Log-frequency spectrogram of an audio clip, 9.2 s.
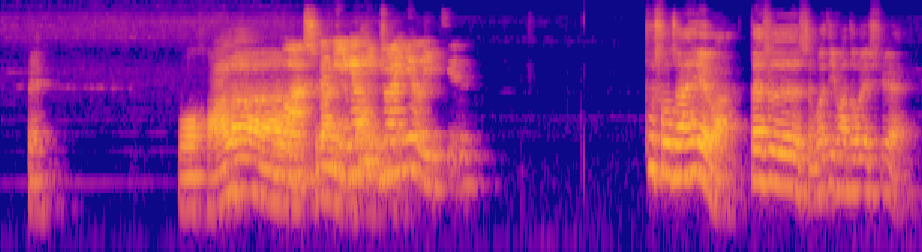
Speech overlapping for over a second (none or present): present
